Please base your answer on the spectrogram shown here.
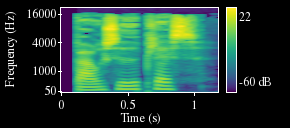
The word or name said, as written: bagsædeplads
